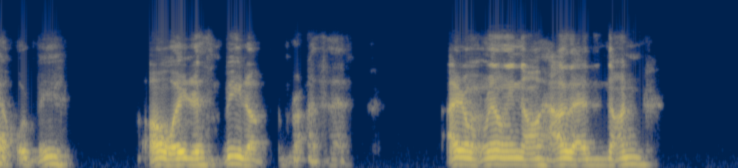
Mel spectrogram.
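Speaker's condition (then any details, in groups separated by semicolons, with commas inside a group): Cerebral palsy; lifelong wheelchair use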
